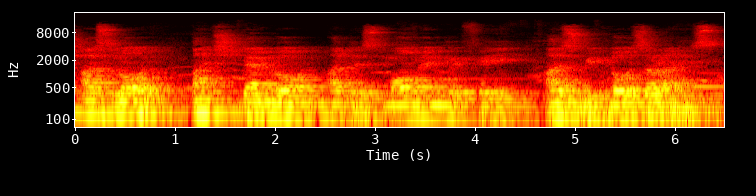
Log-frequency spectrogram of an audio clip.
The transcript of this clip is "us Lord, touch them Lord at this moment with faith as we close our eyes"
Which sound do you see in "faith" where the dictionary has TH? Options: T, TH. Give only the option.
T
